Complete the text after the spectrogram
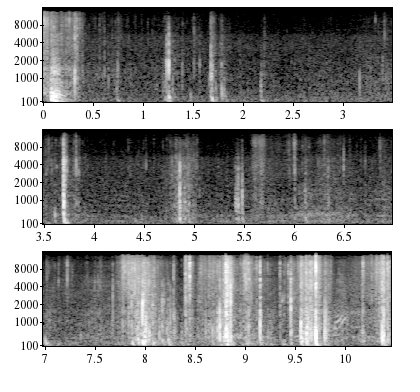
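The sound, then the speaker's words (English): Dry crunching and crackling underfoot as someone hikes over brittle forest debris, scattered at first, then a dense burst of louder crunches near the end, unaccompanied by talk. “Man, this is a jackpot podcast for people who like crunching sounds.”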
